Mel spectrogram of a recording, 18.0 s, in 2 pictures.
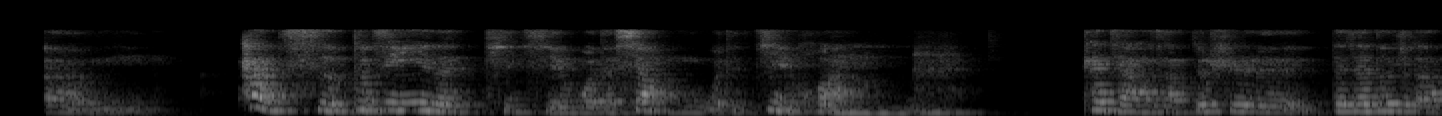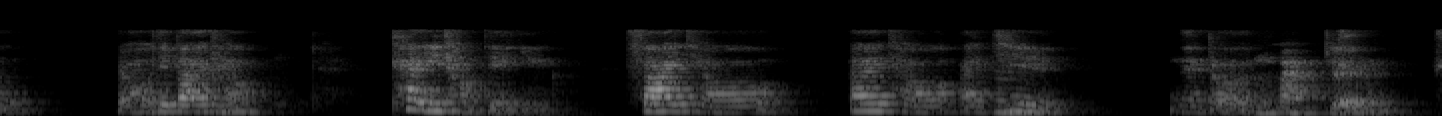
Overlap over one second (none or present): none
